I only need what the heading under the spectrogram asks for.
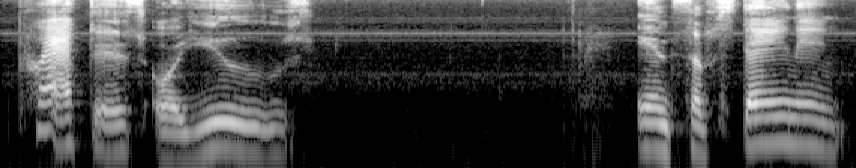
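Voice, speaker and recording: A woman hosting an inspirational podcast, speaking in slow, drawn-out emphatic phrases. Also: sits low. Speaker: host.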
